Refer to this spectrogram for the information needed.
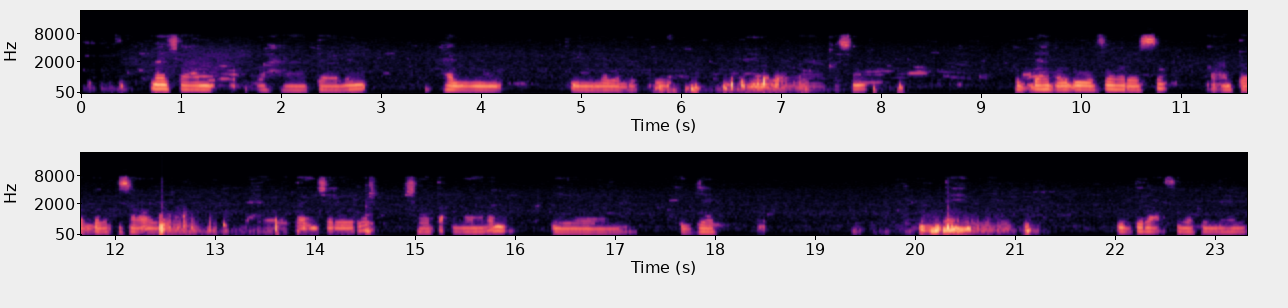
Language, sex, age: Somali, male, 18-24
